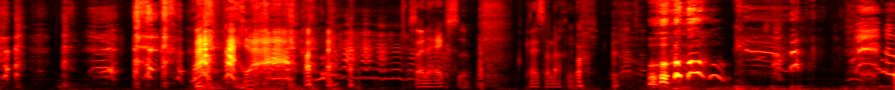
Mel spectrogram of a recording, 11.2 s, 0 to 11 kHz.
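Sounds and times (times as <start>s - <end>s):
person imitating a harsh smoker's cough: 1.7s - 3.3s
laughter: 2.4s - 5.7s, 7.7s - 11.1s
speech: 5.3s - 9.3s.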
